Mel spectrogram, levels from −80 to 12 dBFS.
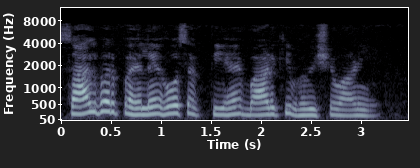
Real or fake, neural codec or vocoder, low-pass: real; none; 7.2 kHz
